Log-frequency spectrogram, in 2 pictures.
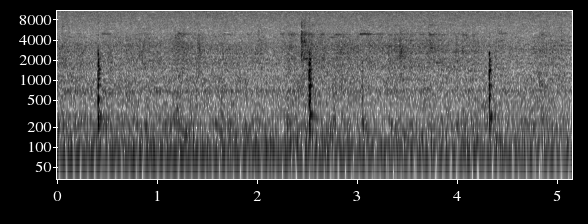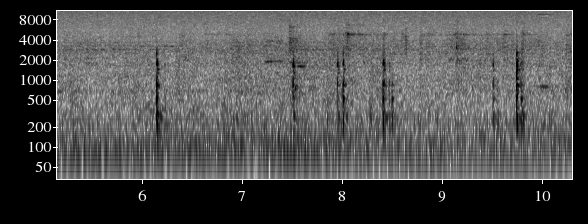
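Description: Train rolling along the track: a steady low rumble broken by sharp metallic clicks and clanks every second or so, at irregular spacing.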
